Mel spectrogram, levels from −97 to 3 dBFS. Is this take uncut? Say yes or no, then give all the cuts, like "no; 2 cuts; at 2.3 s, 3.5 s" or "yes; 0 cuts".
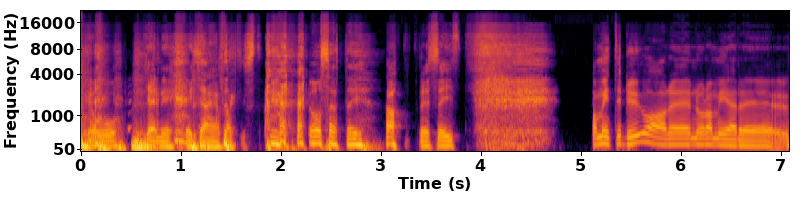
no; 1 cut; at 2.2 s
